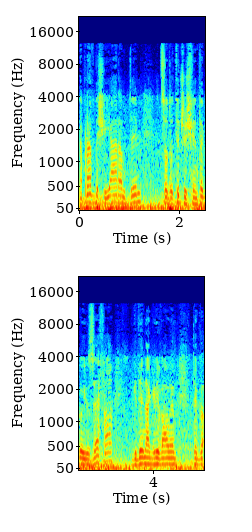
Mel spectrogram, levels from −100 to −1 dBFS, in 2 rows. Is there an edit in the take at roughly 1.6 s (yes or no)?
no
